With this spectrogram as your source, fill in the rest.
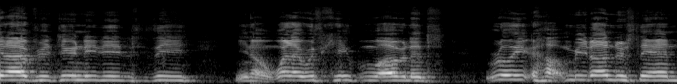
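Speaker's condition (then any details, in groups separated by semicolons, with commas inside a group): Cerebral palsy; difficult to talk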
